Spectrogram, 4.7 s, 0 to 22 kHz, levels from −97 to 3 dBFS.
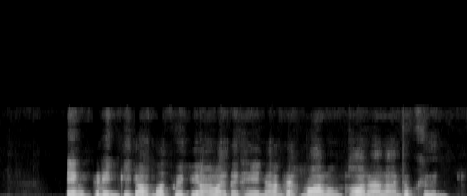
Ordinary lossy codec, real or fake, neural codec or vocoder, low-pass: AAC, 48 kbps; fake; codec, 44.1 kHz, 2.6 kbps, SNAC; 9.9 kHz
